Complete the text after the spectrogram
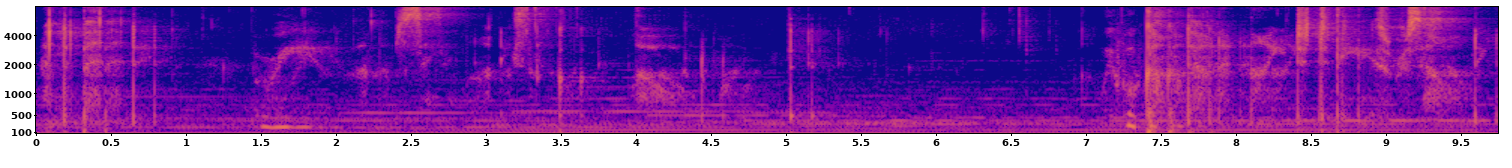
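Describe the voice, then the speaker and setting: A woman whispering poetry in a gentle, hypnotic, dramatic ASMR style, as a gothic vampire hypnotist. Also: a little high. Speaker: ASMR performer. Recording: echoing layered whispers over music. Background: music.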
